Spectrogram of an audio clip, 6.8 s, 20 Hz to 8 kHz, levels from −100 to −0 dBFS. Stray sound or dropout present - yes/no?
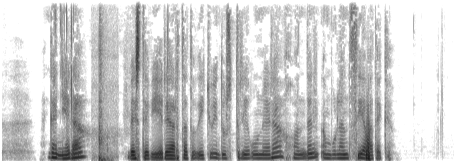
yes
